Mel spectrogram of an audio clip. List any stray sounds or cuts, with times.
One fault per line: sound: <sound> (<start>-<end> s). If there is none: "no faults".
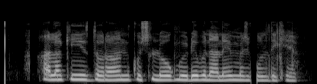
sound: dropout (2.5-2.6 s)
